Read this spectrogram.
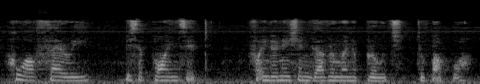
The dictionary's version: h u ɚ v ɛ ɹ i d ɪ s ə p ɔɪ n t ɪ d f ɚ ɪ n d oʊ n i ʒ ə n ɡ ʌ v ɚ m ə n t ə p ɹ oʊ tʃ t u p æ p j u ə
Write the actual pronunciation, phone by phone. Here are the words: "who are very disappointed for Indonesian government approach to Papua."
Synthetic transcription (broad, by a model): h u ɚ f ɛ ɹ i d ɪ s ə p ɔɪ n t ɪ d f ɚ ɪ n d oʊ n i ʃ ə n ɡ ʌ v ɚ m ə n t ə p ɹ oʊ tʃ t u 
